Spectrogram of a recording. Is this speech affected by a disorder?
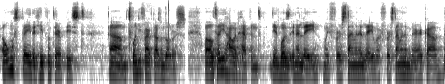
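No.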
